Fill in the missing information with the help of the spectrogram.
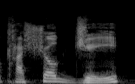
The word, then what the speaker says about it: Khashoggi: We're going to update you on this crazy story about the missing journalist Jamal Khashoggi. That's how you say his name, I found out.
